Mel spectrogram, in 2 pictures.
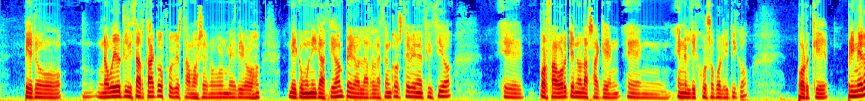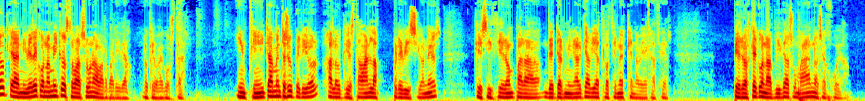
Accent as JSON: {"language": "Spanish", "town": "Torrent", "region": "Valencian Community", "country": "Spain", "said": "Mi pueblo se ha organizado en Torrent, ayuda al municipio de al lado, que es Picaña."}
